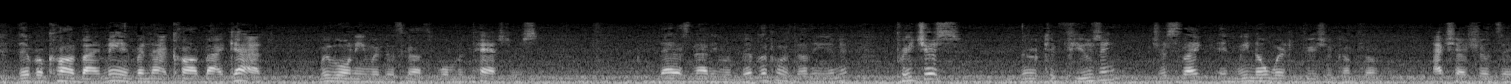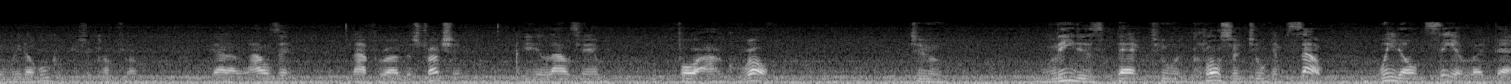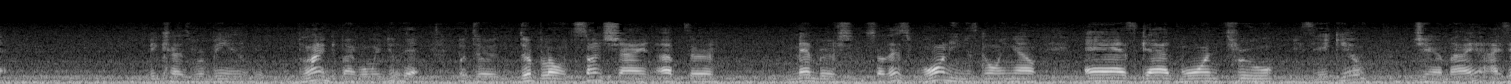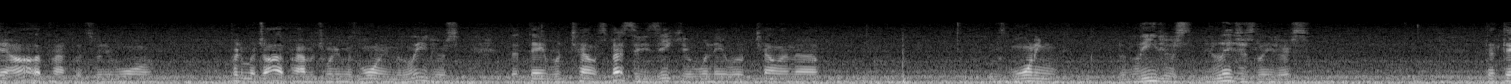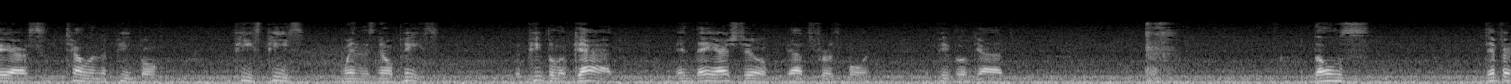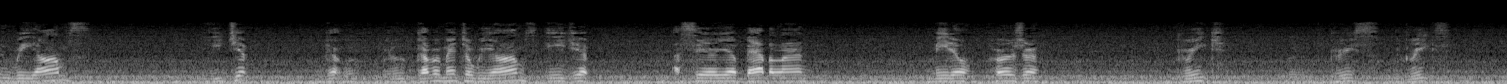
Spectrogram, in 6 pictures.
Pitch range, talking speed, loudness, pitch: 115-135 Hz, 120 wpm, -21 LUFS, 125 Hz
